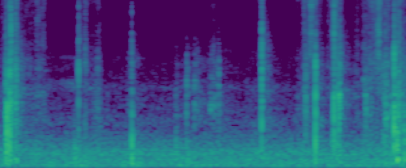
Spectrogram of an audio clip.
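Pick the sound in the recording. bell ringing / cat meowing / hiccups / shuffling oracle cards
shuffling oracle cards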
